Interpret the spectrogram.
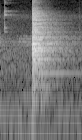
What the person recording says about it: ఇట్లా కొడితే టంగ్ అని సౌండ్ వస్తుంది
